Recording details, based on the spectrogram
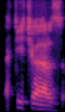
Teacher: ሳውንድ ስለሆነ ማለት ነው። teachers the teachers meeting was called off፣ the teacher ር ቮይስድ ሳውንድ ስለሆነ the teachers ሆኖ የሚነበበው ማለት ነው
